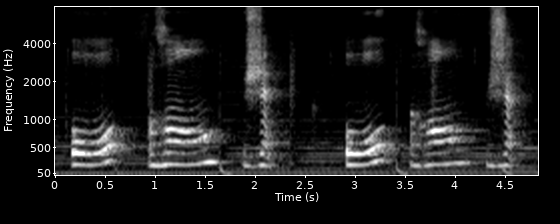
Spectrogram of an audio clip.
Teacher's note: we pronounce je sound voiced after we pronounced the nasal sound. Otherwise, it's gonna sound like this, orange.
